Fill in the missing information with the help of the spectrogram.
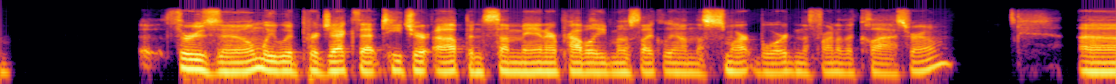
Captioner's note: through Zoom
